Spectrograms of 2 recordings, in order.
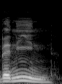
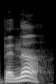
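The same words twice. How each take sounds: First: The name is said the English way. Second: The name is said the French way. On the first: The speaker calls it wrong. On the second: The speaker calls it right.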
